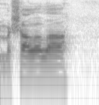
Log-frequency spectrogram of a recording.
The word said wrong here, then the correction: Mahershala: Mahershala. – Mahershala. Ali. Okay.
